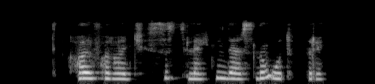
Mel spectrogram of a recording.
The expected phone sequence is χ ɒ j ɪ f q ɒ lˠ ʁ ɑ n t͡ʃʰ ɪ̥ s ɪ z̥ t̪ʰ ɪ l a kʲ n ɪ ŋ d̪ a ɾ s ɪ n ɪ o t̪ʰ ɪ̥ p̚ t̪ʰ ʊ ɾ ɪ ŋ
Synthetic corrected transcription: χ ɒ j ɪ f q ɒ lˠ ʁ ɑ n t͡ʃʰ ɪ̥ s ɪ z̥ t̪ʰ ɪ l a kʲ n ɪ ŋ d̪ a ɾ s ɪ n ɪ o t̪ʰ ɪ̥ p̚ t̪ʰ ʊ ɾ ɪ ŋ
